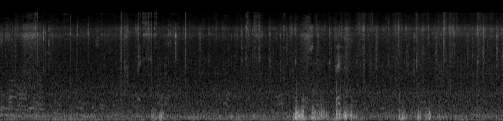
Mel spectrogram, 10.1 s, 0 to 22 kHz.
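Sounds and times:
indistinct background voices: 0.0s - 10.0s
steady low rumble: 0.0s - 10.0s.

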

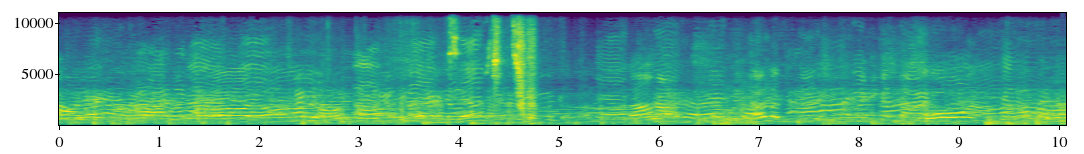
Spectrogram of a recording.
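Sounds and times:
children talking and laughing: 0.0s - 10.0s.

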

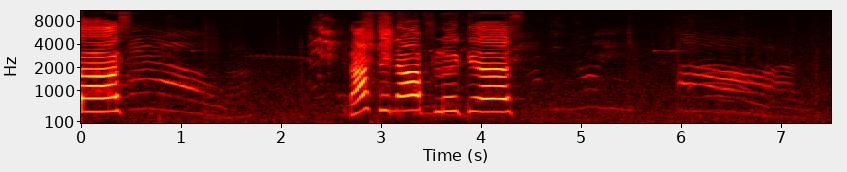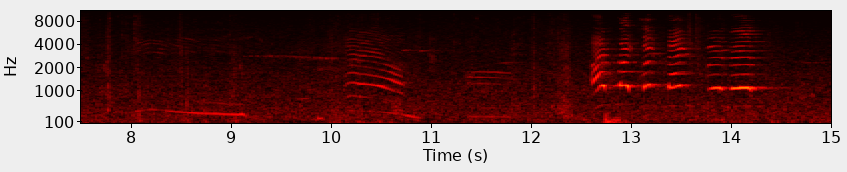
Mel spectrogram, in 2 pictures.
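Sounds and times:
children calling out: 0.0s - 1.7s, 4.4s - 7.3s, 10.0s - 11.8s, 12.6s - 14.6s.

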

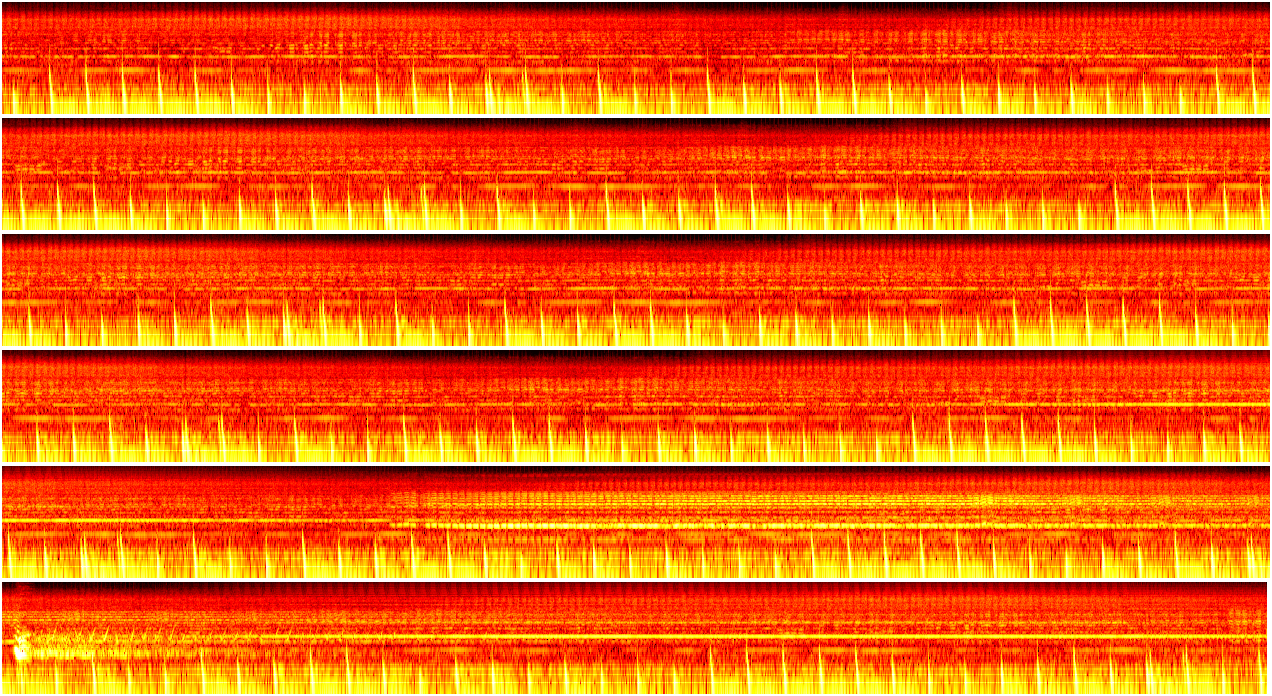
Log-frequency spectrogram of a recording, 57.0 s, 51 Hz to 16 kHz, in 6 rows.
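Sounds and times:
electronic music with low pulse: 0.0s - 57.0s.

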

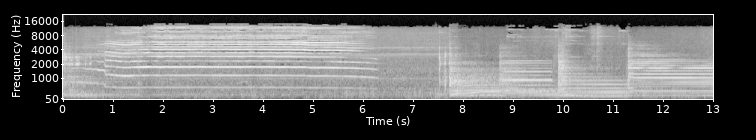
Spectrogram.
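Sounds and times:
electric guitar notes: 0.0s - 13.0s.

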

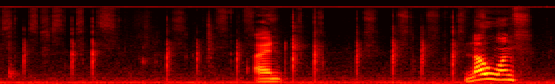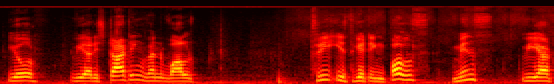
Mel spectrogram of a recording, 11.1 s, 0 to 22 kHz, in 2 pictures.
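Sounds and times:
chalk tapping and scraping on chalkboard: 0.0s - 4.7s, 8.4s - 11.0s
low steady hum: 0.0s - 11.0s.

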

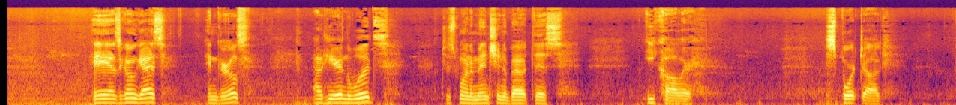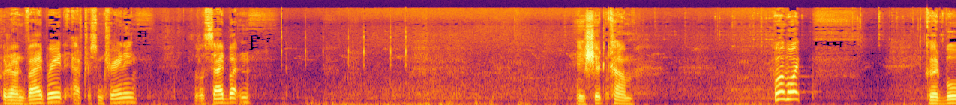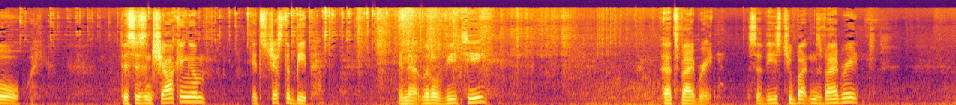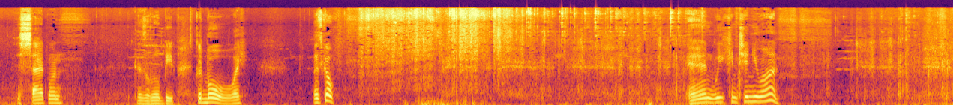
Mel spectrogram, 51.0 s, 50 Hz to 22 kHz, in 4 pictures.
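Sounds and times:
wind rumbling on microphone: 16.5s - 20.4s, 42.8s - 47.4s
footsteps on dry leaves: 30.1s - 34.2s, 42.7s - 50.9s.

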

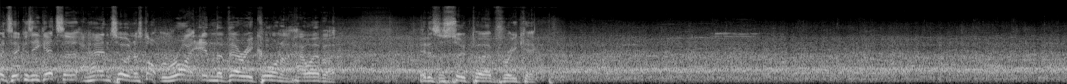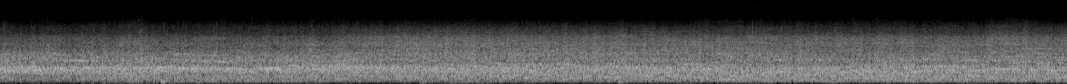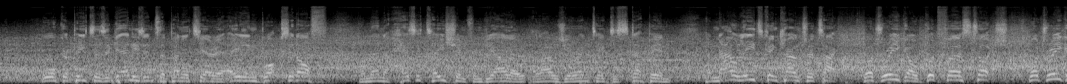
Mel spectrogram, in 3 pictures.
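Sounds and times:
stadium crowd noise: 0.0s - 32.0s.

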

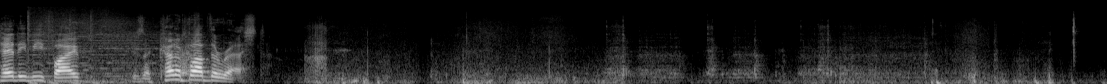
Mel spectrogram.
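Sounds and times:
clothing and beanbag shifting: 3.1s - 6.0s, 9.3s - 10.6s.

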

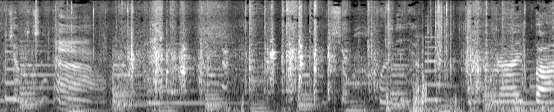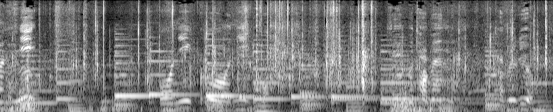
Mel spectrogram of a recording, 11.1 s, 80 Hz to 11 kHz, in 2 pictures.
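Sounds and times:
background music: 0.0s - 11.0s
sliding falling tone: 4.0s - 9.5s.

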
